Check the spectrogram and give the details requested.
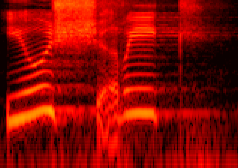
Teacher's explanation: Huruf shin punya sifat yang tidak dimiliki huruf lain, namanya tafashi. Sebarkan angin di dalam mulut.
